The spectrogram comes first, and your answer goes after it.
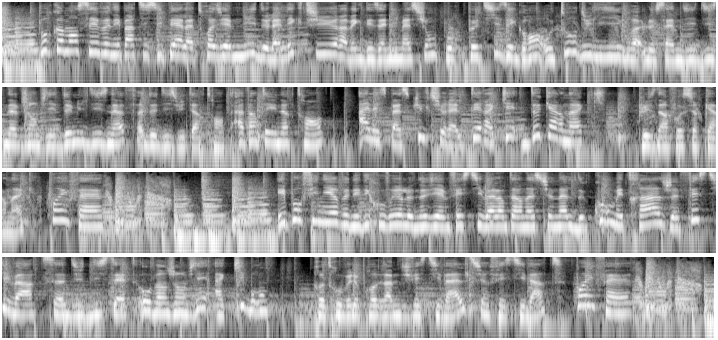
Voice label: radio commercial, French, female

